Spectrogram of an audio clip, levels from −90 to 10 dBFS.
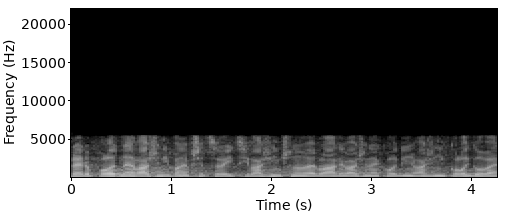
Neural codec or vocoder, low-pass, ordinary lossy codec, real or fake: codec, 16 kHz, 16 kbps, FreqCodec, larger model; 5.4 kHz; MP3, 48 kbps; fake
